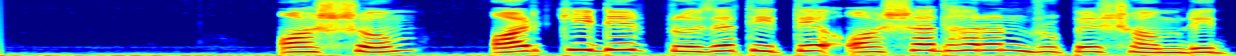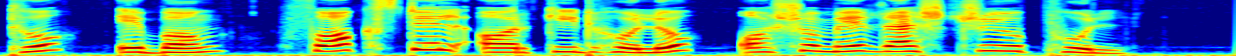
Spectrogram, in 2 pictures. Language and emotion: Bengali, neutral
